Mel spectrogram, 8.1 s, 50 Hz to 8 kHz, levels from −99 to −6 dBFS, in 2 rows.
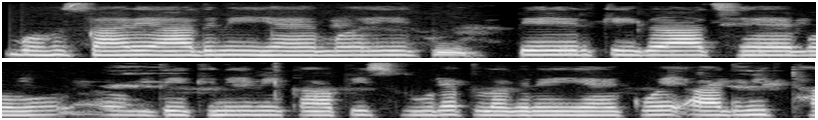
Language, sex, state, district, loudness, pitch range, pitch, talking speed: Hindi, female, Bihar, Kishanganj, -18 LUFS, 210-220 Hz, 215 Hz, 155 wpm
